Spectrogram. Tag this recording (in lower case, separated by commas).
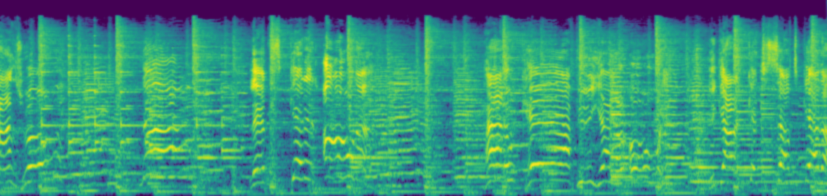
swing music, music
